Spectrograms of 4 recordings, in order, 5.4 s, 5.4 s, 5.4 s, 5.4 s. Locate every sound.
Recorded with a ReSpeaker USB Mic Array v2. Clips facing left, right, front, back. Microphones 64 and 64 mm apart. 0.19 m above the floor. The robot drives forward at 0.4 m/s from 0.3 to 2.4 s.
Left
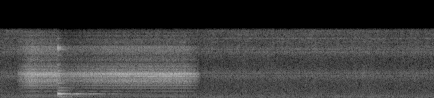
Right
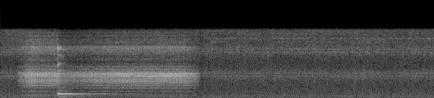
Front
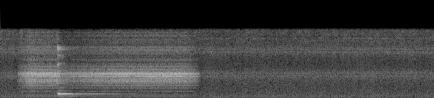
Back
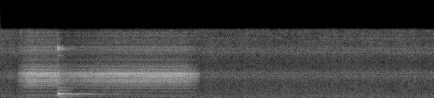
0.7 s a cowbell: 140° left, 0.8 m; by 1.0 s 150° left, 0.9 m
